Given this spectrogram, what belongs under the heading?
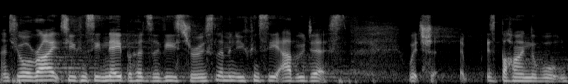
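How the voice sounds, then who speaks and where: A woman with a British accent speaks very fast in a passionate tone, her fairly low pitch held in monotone, flat intonation amid noticeable background noise. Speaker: director of an advocacy group. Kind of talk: conference speech. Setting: stage with audience.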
